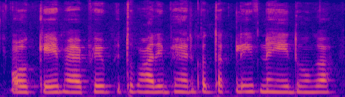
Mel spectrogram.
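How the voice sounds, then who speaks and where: A woman's voice: on the high side, completely flat delivery, mellow, natural voice. A woman reading the part of a possessive young man who speaks firmly and bluntly. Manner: firm, blunt.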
